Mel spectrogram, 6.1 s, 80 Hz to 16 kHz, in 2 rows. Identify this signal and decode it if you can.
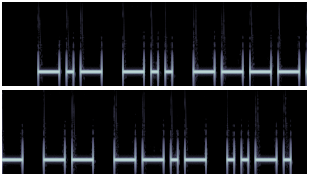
Morse code, heard as a keyed tone, about 17 wpm, 700 Hz. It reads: KD0MQF
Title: USA Call Signs 17wpm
